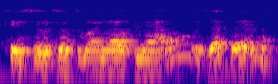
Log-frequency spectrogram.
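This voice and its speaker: A man's voice: mid-range voice, sing-song, normal speed, faint music behind. Flustered male guest, muffled as if through a wall, on a distant dull computer mic in a hollow room. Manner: flustered, fumbling with his setup. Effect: muffled, distant voice as if heard through a wall. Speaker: guest calling into a live stream panel. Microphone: computer mic away from the mouth. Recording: roomy, dull computer mic far from the speaker.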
